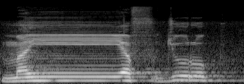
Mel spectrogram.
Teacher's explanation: یہاں پر دیکھیں نون ساکن کے بعد یا ہے تو یہاں پر ادغام ہوگا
